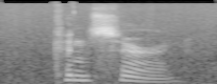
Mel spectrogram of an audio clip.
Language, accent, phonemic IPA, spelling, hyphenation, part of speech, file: English, US, /kənˈsɝn/, concern, con‧cern, noun / verb, En-us-concern.ogg
- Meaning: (noun) 1. That which affects one’s welfare or happiness. A matter of interest to someone 2. The placement of interest or worry on a subject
